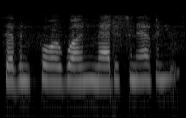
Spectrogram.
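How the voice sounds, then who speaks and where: A woman's voice: on the high side, flat delivery, fairly quick, close to an everyday voice. A woman acting as a poised, wealthy young client in an old radio detective drama, speaking politely and precisely. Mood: concerned, poised. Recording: muffled old radio recording.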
